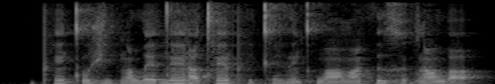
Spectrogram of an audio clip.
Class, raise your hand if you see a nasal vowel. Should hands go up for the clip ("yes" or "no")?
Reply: yes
